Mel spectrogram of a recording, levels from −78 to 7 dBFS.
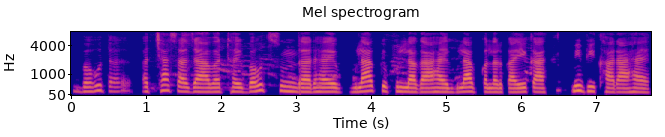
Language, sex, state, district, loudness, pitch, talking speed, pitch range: Hindi, female, Bihar, Sitamarhi, -22 LUFS, 195 Hz, 160 wpm, 185-215 Hz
